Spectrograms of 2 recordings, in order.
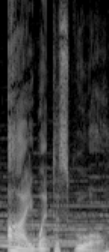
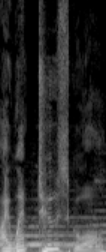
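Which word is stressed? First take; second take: I; to. First: The word I carries the stress. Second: The word to carries the stress.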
